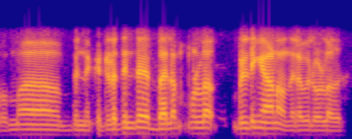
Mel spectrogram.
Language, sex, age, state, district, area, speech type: Malayalam, male, 30-45, Kerala, Thiruvananthapuram, urban, conversation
